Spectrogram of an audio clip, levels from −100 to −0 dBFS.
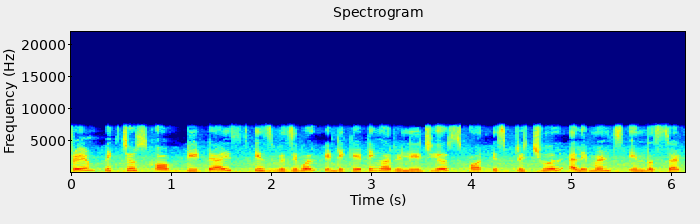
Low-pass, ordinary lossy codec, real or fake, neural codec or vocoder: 7.2 kHz; Opus, 64 kbps; real; none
